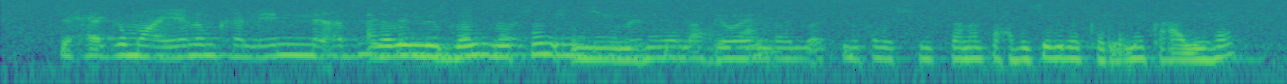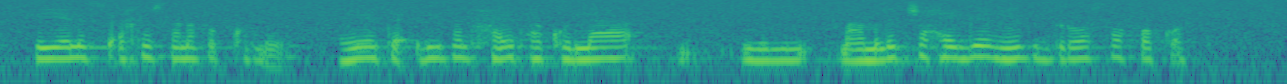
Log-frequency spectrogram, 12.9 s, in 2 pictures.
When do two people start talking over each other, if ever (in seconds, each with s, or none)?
1.8 s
